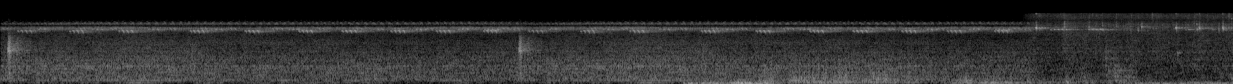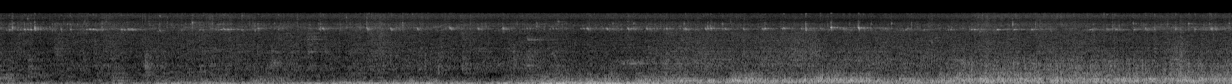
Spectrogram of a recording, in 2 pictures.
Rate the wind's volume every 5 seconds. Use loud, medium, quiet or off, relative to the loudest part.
off, quiet, quiet, medium, loud.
